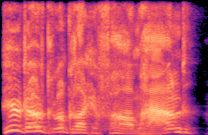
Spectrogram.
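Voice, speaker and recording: Guy doing a polite confused old man for a ghost story, highish bright voice, hesitant and old fashioned. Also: sing-song, unhurried, slightly rough, exaggerated voice. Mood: mildly confused. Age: late sixties.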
